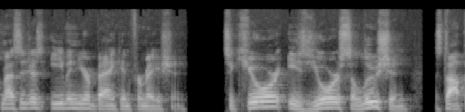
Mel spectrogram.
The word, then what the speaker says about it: Sekur: That's why you need a new cybersecurity company called Secure. It's spelled S-E-K-U-R.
